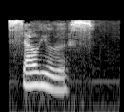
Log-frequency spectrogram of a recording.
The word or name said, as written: cellulous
